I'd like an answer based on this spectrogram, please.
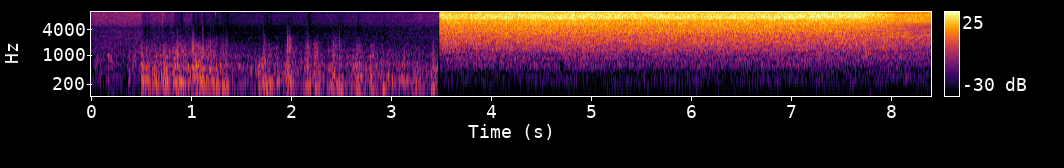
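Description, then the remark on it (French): A deep, loud rumble of thunder rolls for a few seconds, then cuts to a steady, dense hiss of heavy rain pouring continuously during a storm, without any voices. “On a tout mouillé à cause de la pluie.”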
